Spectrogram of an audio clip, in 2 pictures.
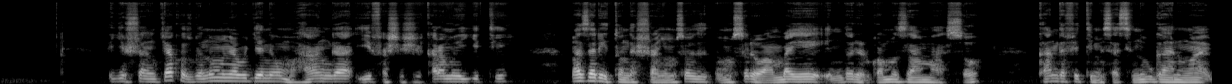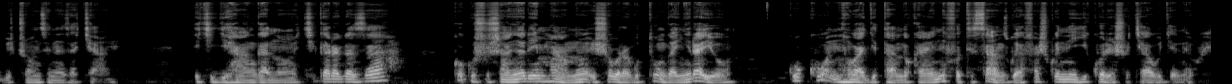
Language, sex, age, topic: Kinyarwanda, male, 25-35, education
